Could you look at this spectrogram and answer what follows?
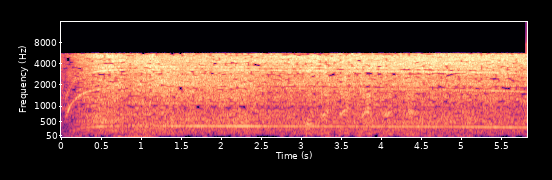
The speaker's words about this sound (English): Only on the Doug Stephan Show do you get sounds of vacuum cleaners in the morning.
